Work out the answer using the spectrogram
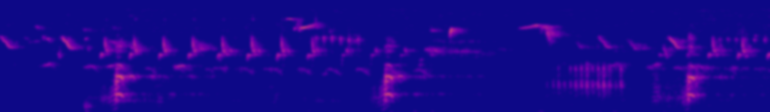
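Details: Several wild birds calling on a foggy early April morning at Mirror Lake State Park, Baraboo, Wisconsin: a steady series of high, quick downslurred chirps, loud honking calls repeated about every three seconds, and a buzzy pulsed trill.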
